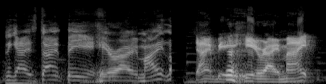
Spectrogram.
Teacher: he takes his broad accent to another degree making it even more nasal when he's impersonating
